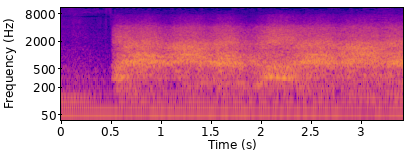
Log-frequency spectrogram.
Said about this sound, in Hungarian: Szabadságot! Ezt skandálta a több tízezres tömeg Temesváron, ahol a forradalom Tőkés László lelkész lakása elől indult meg.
